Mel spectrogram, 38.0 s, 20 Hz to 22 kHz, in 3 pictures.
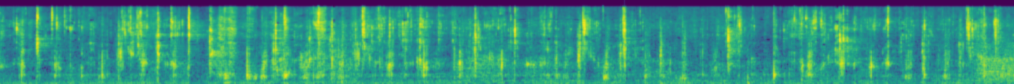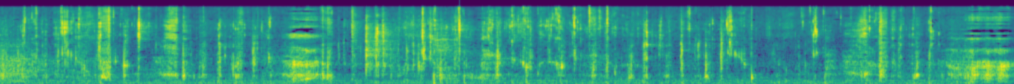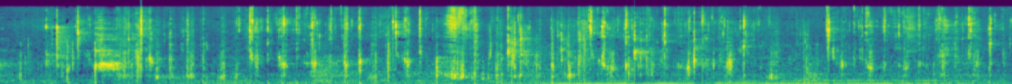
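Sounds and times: wet mouth clicks and chewing: 0.0s - 38.0s.

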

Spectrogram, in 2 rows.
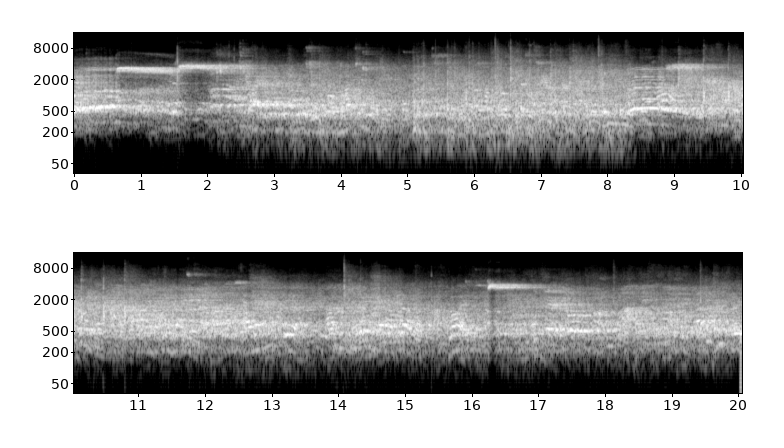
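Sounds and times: players and spectators calling out: 0.0s - 20.0s.

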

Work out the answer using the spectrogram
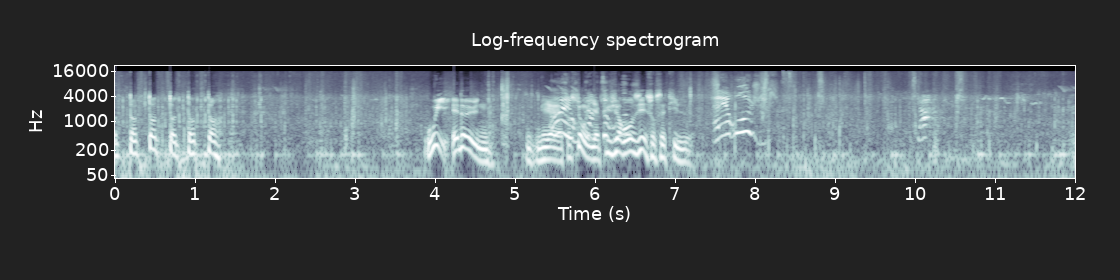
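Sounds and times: footsteps hurrying over grass: 0.0s - 12.0s
microphone handling rumble: 0.0s - 12.0s.

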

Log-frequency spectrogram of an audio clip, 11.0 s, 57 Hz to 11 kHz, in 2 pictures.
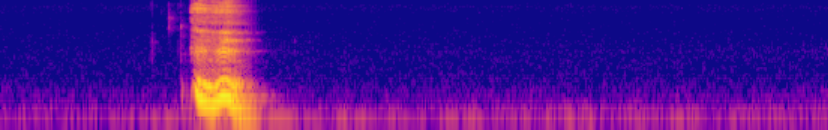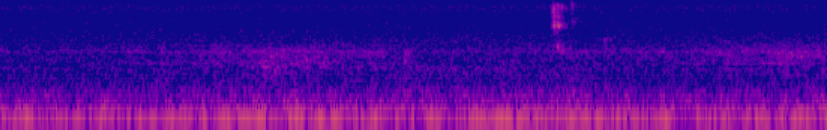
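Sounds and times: man clearing his throat: 1.2s - 1.8s.

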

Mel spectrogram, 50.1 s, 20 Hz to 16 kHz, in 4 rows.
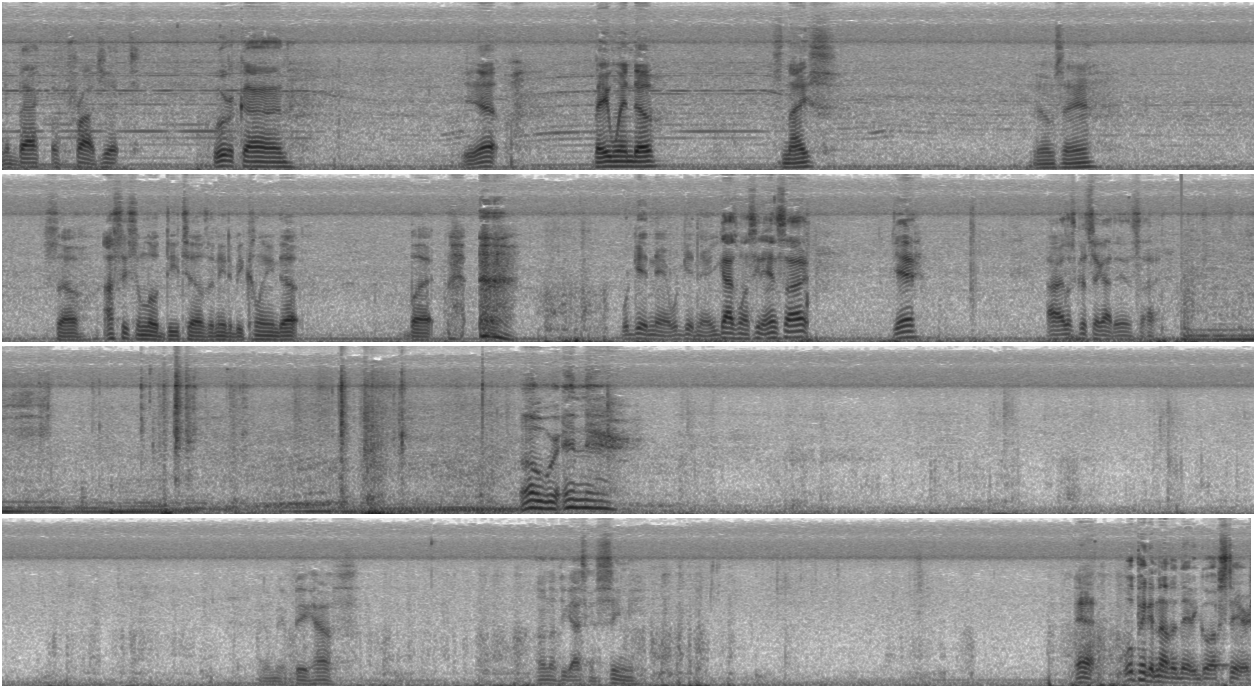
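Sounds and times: footsteps on concrete floor: 24.3s - 28.9s.

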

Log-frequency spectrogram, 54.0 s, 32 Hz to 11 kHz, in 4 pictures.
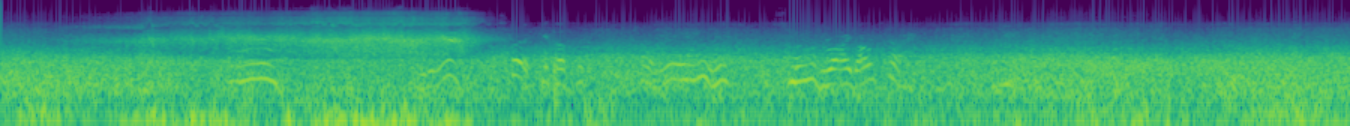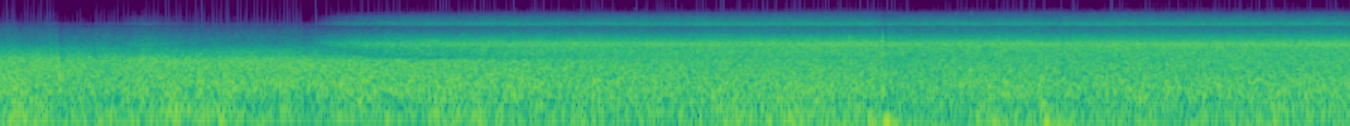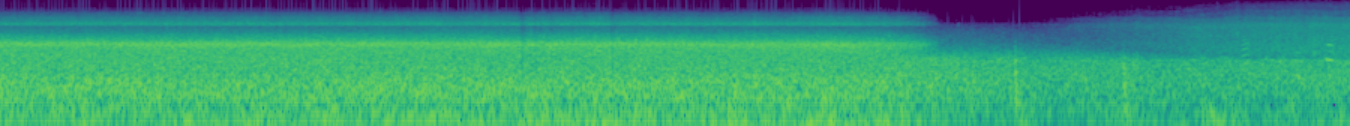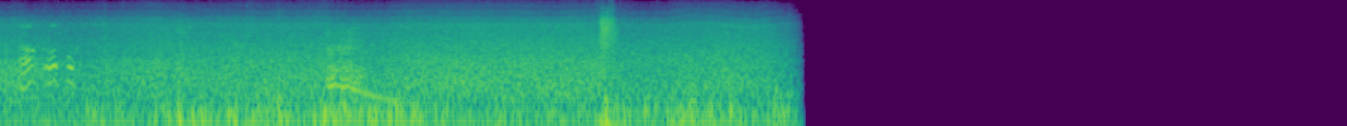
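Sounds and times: wind on microphone: 0.0s - 48.5s
whitewater rushing: 37.8s - 48.4s
high hiss: 45.0s - 47.1s.

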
